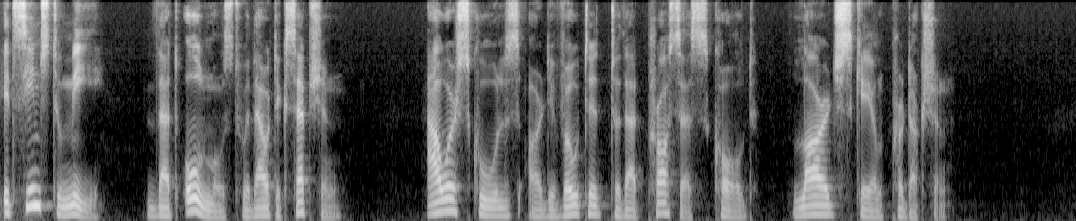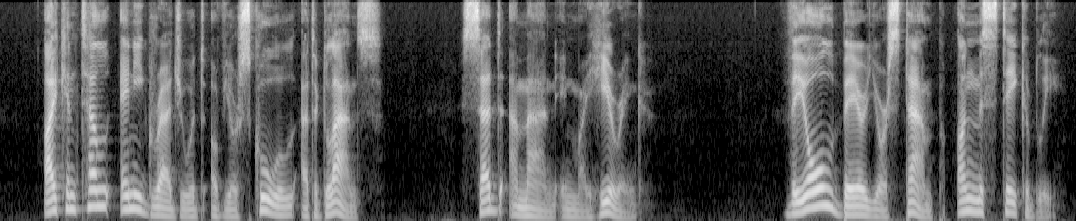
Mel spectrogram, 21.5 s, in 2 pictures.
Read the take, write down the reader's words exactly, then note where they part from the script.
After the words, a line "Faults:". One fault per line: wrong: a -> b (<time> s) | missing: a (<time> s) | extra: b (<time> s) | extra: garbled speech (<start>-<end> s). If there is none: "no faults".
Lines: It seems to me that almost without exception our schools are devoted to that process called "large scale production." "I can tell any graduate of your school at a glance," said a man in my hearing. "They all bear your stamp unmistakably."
It seems to me that almost without exception our schools are devoted to that process called "large scale production." "I can tell any graduate of your school at a glance," said a man in my hearing. "They all bear your stamp unmistakably."
Faults:
no faults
